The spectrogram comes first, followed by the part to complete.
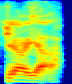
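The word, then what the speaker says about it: شريعة: But the ayn, but the ayn doesn't exist in English. So Okay. it's a letter, a halki key, a throat letter. So you got if you don't feel it in your throat, you're not saying it right.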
